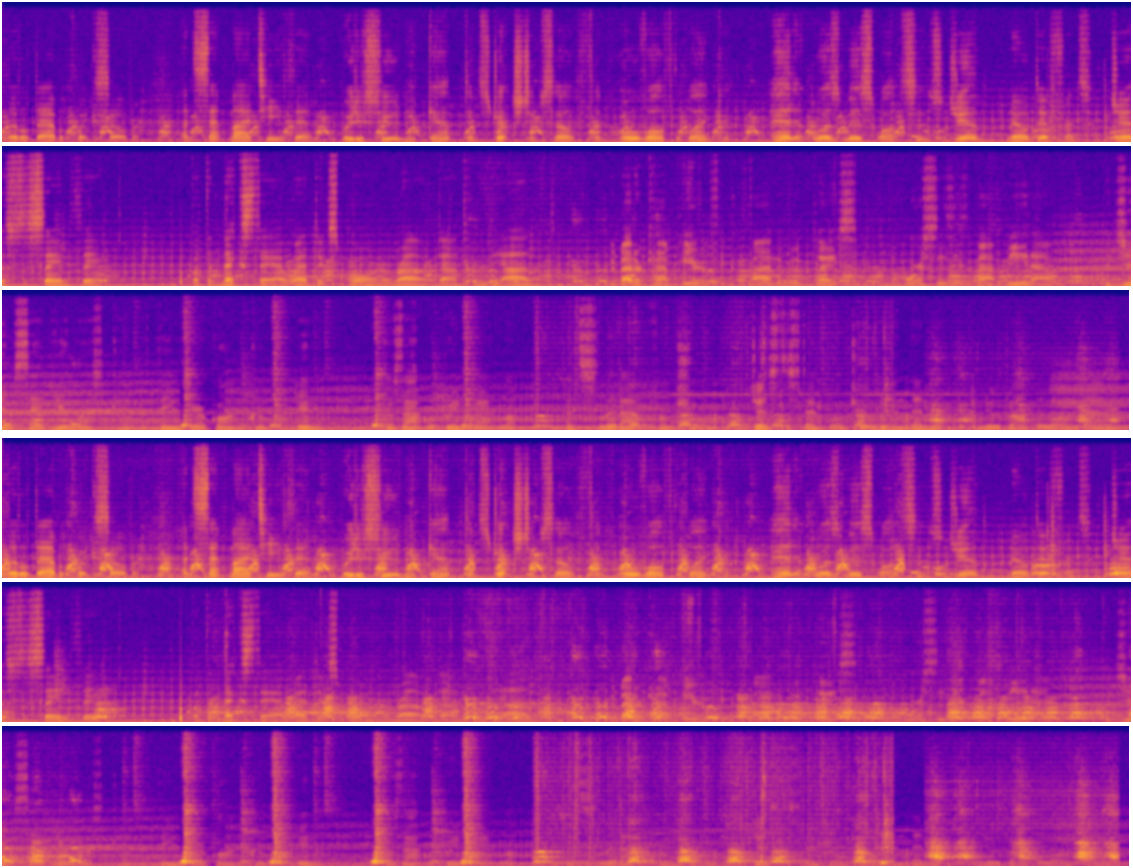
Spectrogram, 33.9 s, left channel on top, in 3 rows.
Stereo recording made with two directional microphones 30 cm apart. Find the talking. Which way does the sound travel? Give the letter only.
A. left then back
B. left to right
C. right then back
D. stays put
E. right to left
E.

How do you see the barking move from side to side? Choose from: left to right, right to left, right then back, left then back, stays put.
stays put.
